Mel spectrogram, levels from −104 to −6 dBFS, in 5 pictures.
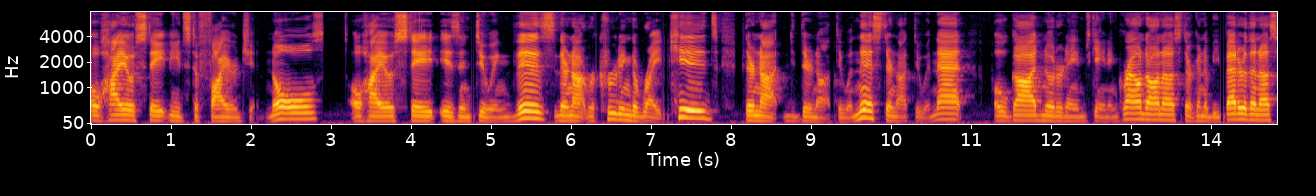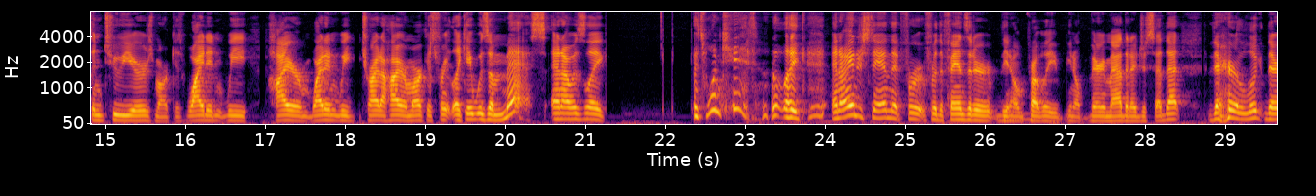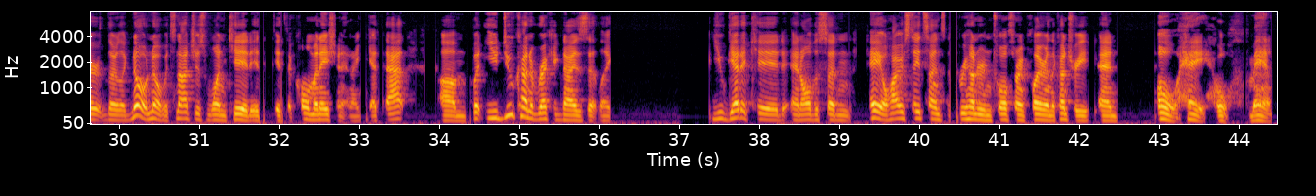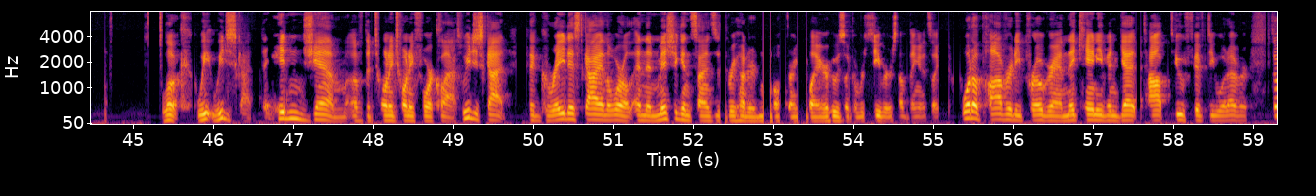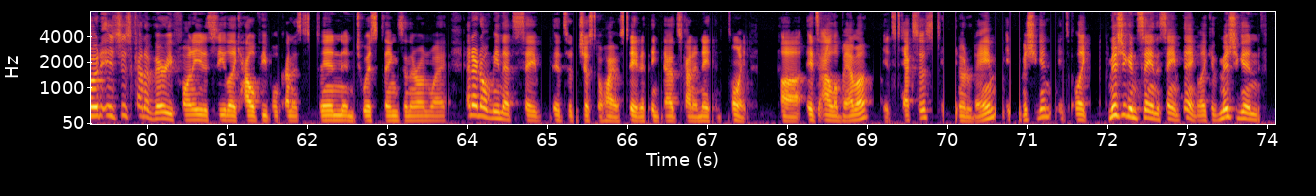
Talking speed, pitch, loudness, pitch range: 210 wpm, 130 Hz, -23 LUFS, 120-155 Hz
